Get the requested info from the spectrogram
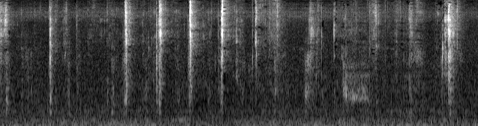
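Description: Close-miked chewing of spicy braised pork. Four sharp mouth clicks come about half a second apart in the middle, with a few softer ones either side.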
